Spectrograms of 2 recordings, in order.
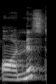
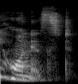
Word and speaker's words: honest: जैसे HONEST, इसको पढ़ते हैं ऑनेस्ट ना कि हॉनेस्ट।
